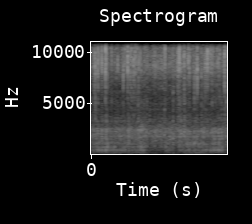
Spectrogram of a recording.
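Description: Steady splashing and pattering of falling water on plastic sheeting.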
